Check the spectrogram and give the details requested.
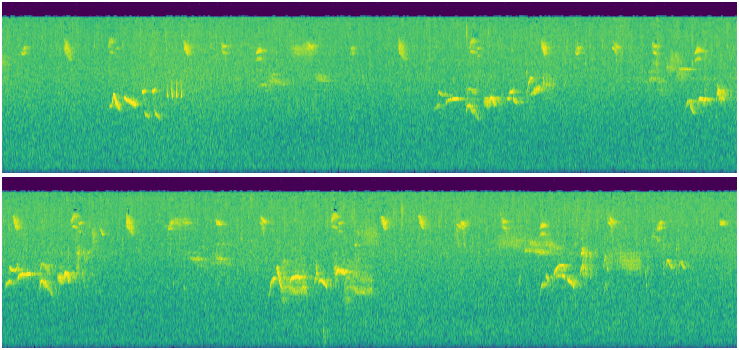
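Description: A songbird sings a short, bright chirping phrase about every five to six seconds, five phrases in all, over a steady hiss, with faint high chirps from other birds throughout.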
